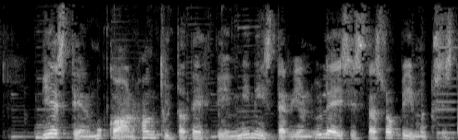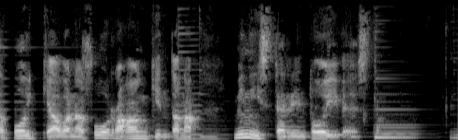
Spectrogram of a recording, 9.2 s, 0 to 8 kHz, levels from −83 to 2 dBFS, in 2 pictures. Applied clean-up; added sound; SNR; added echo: neural mask model RNNoise.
